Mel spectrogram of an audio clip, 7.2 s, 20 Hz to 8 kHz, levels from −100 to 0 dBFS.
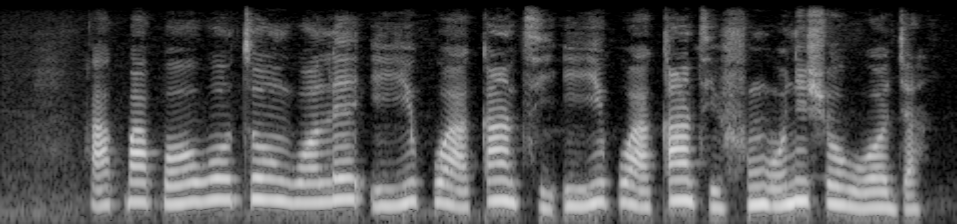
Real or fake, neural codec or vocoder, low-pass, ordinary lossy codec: real; none; 7.2 kHz; none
